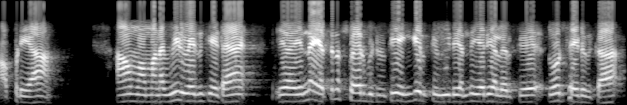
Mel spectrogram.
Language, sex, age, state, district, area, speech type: Tamil, female, 60+, Tamil Nadu, Krishnagiri, rural, conversation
